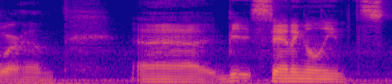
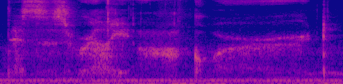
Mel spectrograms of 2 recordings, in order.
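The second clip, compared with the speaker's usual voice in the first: unvoiced aside whisper; 16 dB quieter, slower than usual. Halfling whispering an awkward aside to the party. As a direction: hiss it to the party under the breath.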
